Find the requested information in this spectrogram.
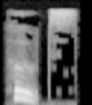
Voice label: "hoots", pronounce

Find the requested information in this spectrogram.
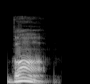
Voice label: "balm", pronounce

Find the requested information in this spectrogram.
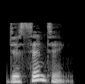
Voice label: "dissenting", pronounce

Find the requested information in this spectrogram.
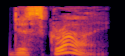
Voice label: "descry", pronounce

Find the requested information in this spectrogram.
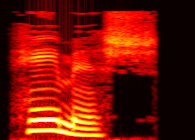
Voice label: "hamish", pronounce

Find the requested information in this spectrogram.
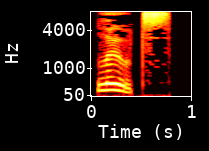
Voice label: "lutes", pronounce

